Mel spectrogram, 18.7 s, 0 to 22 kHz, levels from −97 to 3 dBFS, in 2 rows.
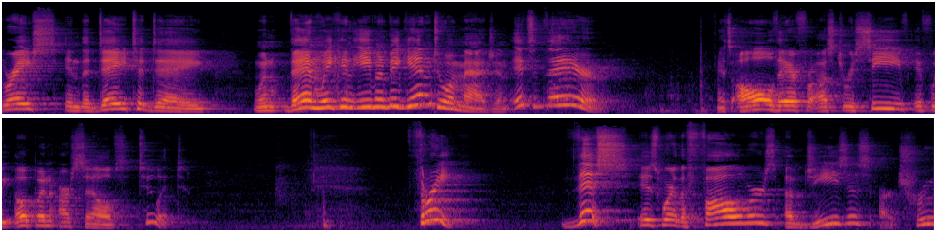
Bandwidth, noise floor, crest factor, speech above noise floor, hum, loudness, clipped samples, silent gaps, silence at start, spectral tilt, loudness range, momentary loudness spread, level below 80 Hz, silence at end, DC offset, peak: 17 kHz; -75 dBFS; 18 dB; 40 dB; none; -34 LUFS; under 0.1%; none; 0 s; -4.5 dB/octave; 9 LU; 16 LU; -82 dBFS; 0 s; under 0.1%; -16 dBFS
